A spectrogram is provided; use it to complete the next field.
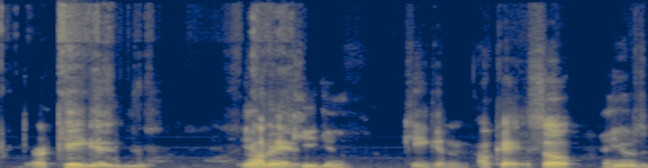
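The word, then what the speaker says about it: Barry Keoghan: con Carrie Condon and uh how do you pronounce his name Barry kilgan or Keegan okay Keegan Keegan okay so he was great he was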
